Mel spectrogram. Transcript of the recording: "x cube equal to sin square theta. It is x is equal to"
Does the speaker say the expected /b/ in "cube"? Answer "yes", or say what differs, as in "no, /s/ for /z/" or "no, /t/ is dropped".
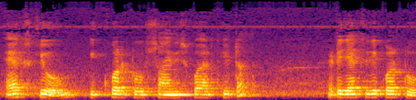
no, /b/ is dropped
